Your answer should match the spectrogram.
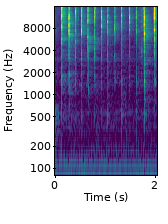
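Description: A quick run of small sharp clicks, about seven a second, as a toy caterpillar is made to eat its way through the oranges in a picture book.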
